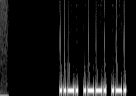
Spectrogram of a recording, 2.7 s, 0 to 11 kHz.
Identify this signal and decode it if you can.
Morse code, heard as a keyed tone, about 30 wpm, 700 Hz. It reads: FPR
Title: USA Call Sign Postfixes - 3 Letters 30wpm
